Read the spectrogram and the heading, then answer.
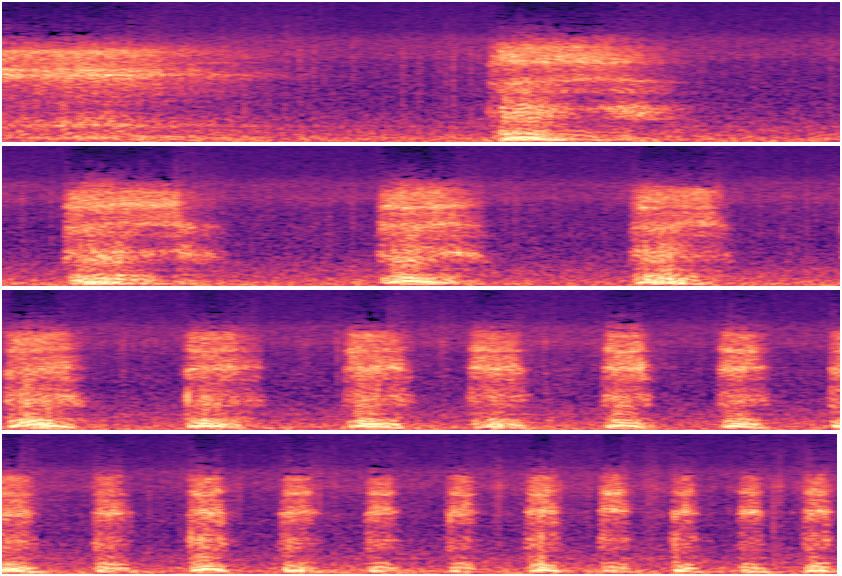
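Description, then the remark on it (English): A voice imitates a steam locomotive pulling away as its engine driver pulls down a lever: a soft opening hiss, then loud breathy chuffs that start slow and steadily quicken into a rapid, even rhythm. “And when the train's about to leave, he pulls down a lever, and this livid beast is unleashed.”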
